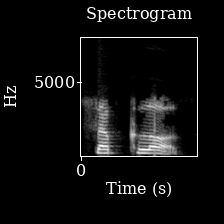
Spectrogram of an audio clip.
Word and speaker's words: subclause: 老师好。Vote, voting, subclause.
